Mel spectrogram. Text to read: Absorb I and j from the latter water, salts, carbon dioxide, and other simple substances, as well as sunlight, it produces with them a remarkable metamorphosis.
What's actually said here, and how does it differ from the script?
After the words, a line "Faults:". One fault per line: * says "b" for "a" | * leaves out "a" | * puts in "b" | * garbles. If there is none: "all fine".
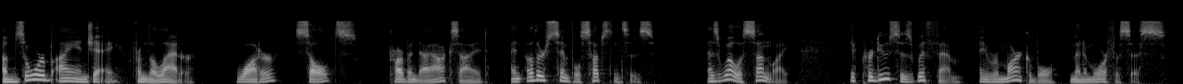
Absorb I and j from the latter water, salts, carbon dioxide, and other simple substances, as well as sunlight, it produces with them a remarkable metamorphosis.
Faults:
all fine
